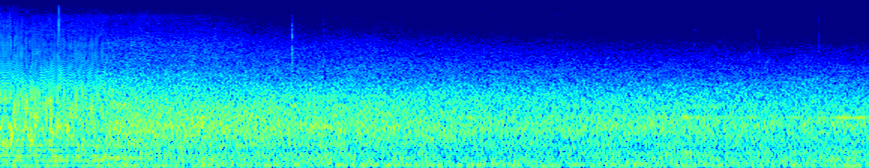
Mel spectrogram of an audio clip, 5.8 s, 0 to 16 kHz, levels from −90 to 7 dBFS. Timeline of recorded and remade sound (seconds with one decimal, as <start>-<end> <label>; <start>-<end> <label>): 0.0-0.7 remade; 0.7-5.8 recorded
